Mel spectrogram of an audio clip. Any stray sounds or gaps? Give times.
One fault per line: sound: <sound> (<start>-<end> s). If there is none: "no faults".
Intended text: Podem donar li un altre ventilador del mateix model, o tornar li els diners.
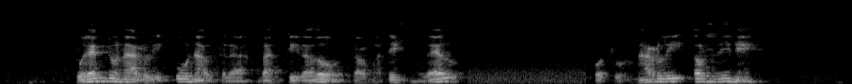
no faults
